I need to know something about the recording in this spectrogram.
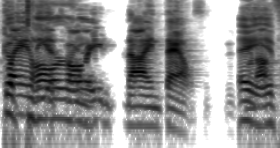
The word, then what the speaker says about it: Qatari: Qatar is what retarded Americans call it. Just being real. So then do you call the people guttery? Qatari. Qatari. Qatari. Almost sounds like Qatari. cutlery. Cutlery. A little bit, Cutlery.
